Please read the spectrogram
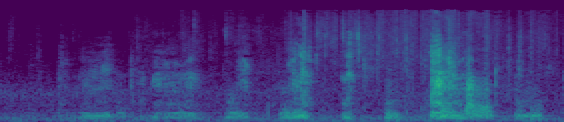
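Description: Border collie puppies, under six weeks old, vocalising in a string of short calls as they play, the loudest a little after three seconds in.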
